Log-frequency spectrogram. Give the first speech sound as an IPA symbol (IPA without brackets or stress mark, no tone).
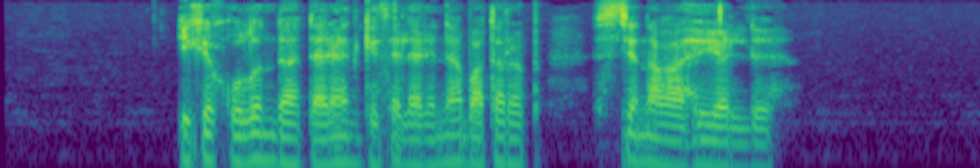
i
